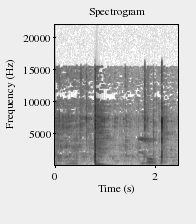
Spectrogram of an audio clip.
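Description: A single sharp knock against the steel drum of a makeshift liquor still, about a second in, with a short low ring after it. Faint voices come just before and just after it.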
